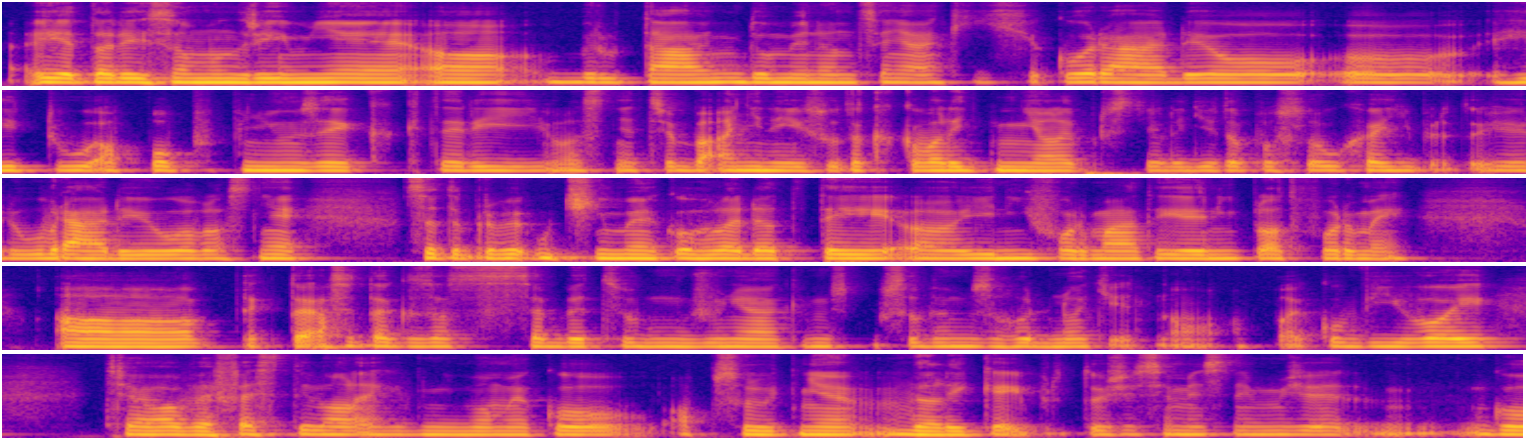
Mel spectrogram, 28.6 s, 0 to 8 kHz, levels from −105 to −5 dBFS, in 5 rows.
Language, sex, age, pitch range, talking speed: Czech, male, 20-39, 135-145 Hz, 145 wpm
